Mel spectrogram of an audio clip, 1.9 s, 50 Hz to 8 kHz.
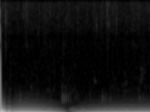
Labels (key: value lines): label: biophony
recorder: SoundTrap 300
